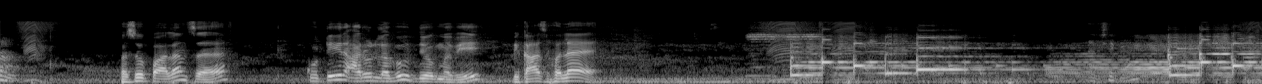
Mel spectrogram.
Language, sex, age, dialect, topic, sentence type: Maithili, male, 25-30, Angika, agriculture, statement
